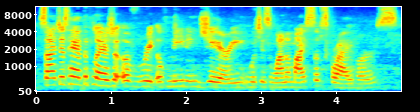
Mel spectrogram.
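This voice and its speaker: A woman's voice: mid-range voice, moderate pace, a little hiss or hum, low-quality recording. A woman with a Southern American accent talking casually to her viewers in a vlog, effusive and heartfelt. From Southern United States. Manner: effusive, animated, heartfelt, addresses viewers as y'all. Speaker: vlogger.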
